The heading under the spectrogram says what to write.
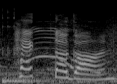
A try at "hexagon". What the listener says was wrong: She said hexagon. You're saying hectagon.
